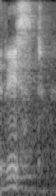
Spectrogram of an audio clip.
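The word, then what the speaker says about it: wrist: यह साइलेंट होता है जैसे रिस्ट इसमें हम डब्लू बोलते ही नहीं है तो इस तरह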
